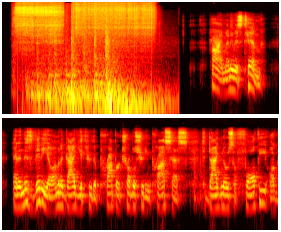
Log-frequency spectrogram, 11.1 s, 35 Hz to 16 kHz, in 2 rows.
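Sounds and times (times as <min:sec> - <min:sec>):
heavy low beats: 0:00.7 - 0:03.5.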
